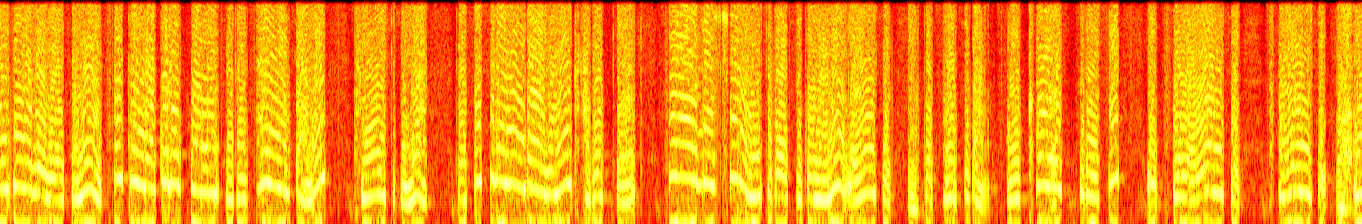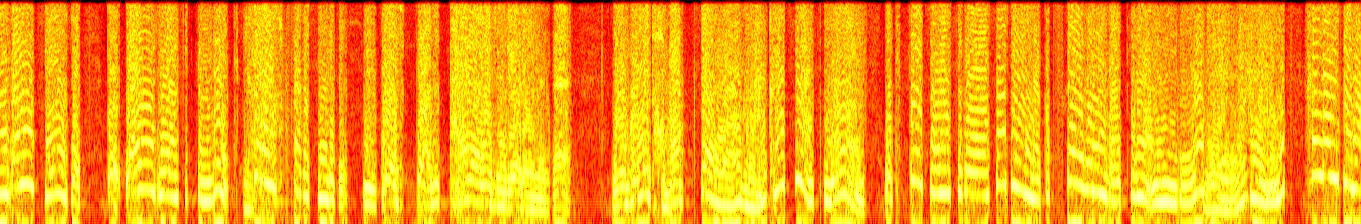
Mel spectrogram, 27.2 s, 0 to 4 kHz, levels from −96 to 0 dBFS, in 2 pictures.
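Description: Speech over a telephone line. The whole thing has the mu-law and A-law mix-up: it was written as A-law but read as mu-law, so levels scramble, it turns harsh, and pauses fill with hiss.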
